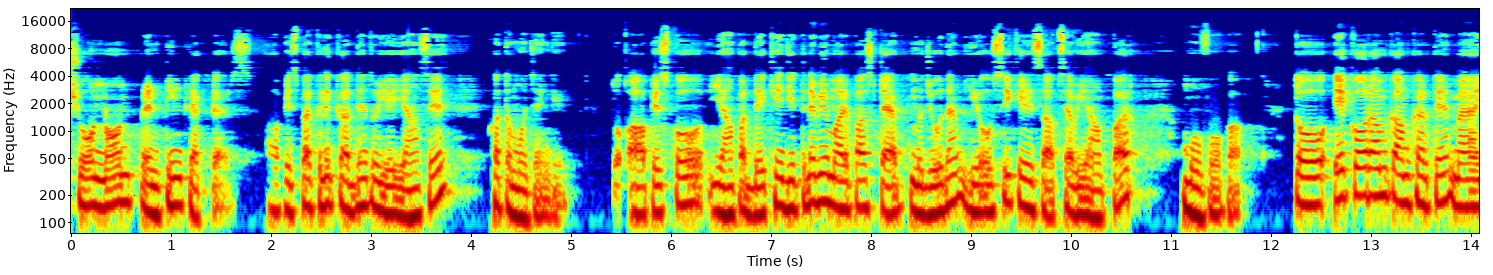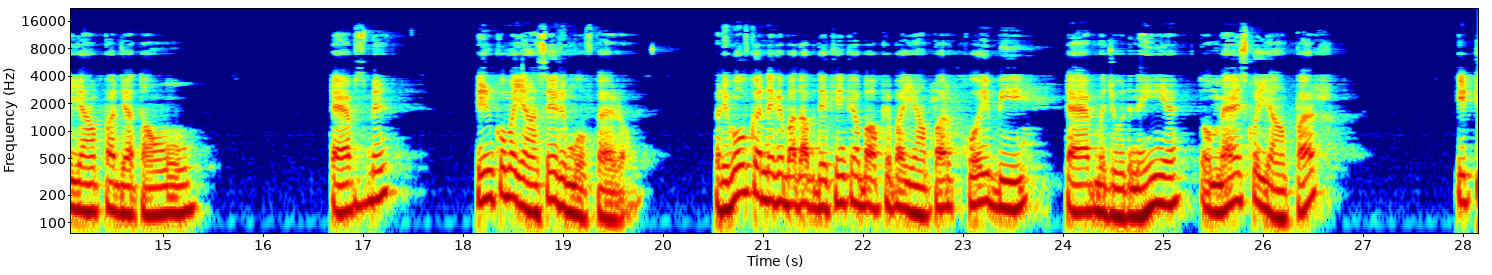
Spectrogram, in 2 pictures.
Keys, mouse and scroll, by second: 1.7 click, 3.8-5.0 scroll down 1, 5.0 Tab, 9.0-10.8 scroll down 1, 14.6 click, 19.0 click, 25.3 click.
